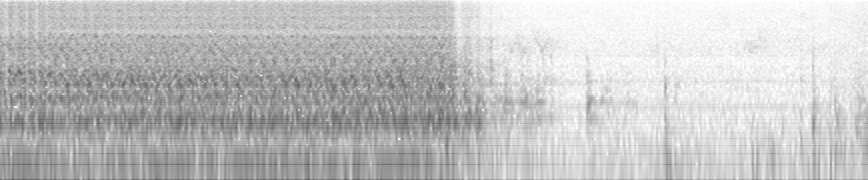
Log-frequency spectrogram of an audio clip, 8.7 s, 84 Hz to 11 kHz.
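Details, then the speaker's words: 1997 Ford F350 7.3 diesel with a mechanical fuel pump that lost power with heavy white smoke while towing and died: steady cranking at about three turns per second, never fires, a little white smoke; water later found in the fuel filter. "so we got a little bit of white smoke but that's that's about it I've cranked it more than what you guys have seen"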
